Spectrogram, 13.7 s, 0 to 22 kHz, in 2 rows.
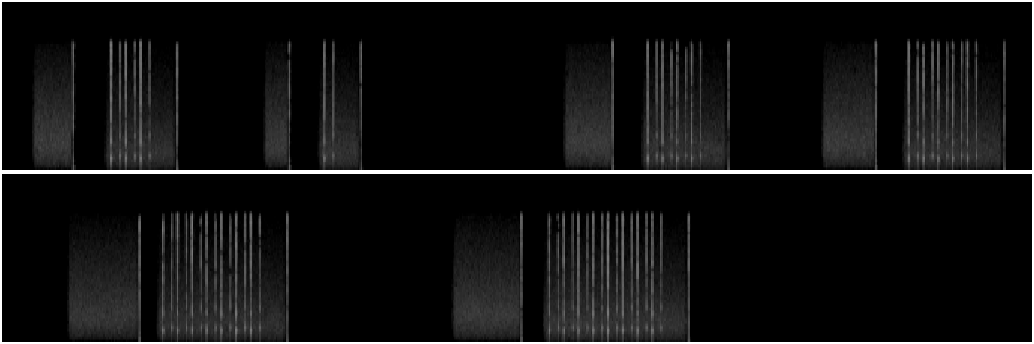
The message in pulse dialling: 3 1 4 5 7 8

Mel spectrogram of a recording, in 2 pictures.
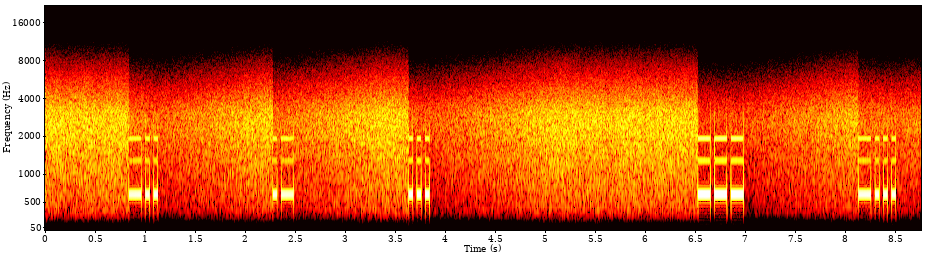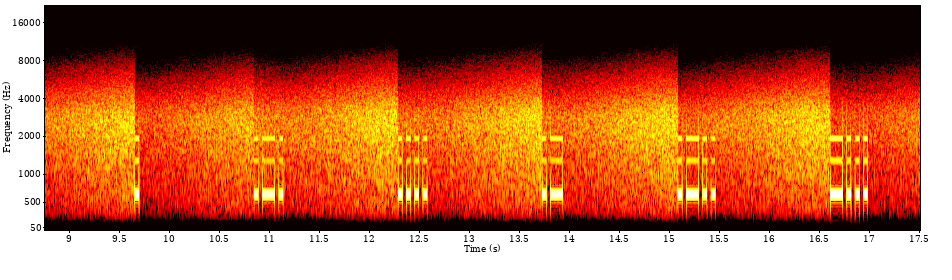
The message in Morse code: DAS OBERHALB

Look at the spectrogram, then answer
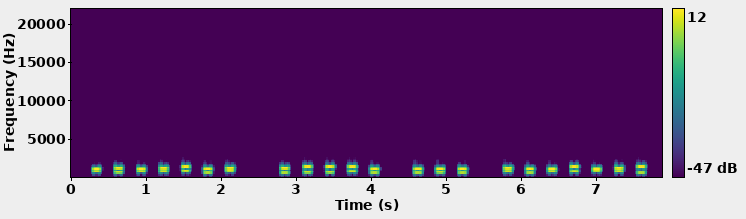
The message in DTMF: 7578#10 26691 141 8179*83

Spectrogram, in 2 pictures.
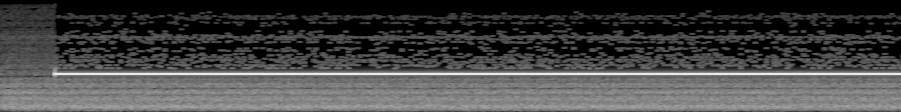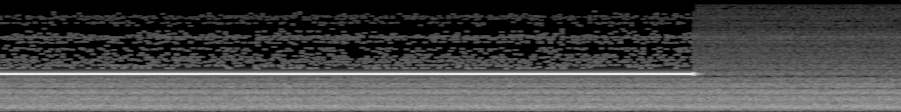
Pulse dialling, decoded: none

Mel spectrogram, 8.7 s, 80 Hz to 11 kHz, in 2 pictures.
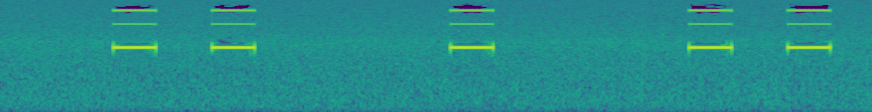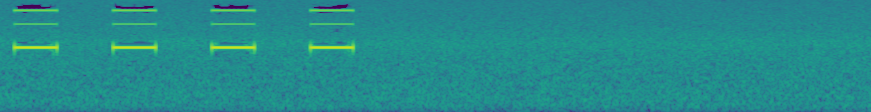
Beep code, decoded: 2-1-6

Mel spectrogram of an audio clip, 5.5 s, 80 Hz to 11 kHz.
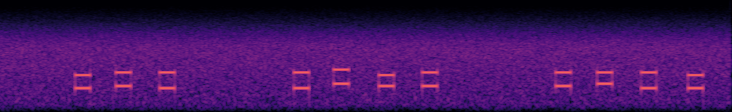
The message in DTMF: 152 2945 5821

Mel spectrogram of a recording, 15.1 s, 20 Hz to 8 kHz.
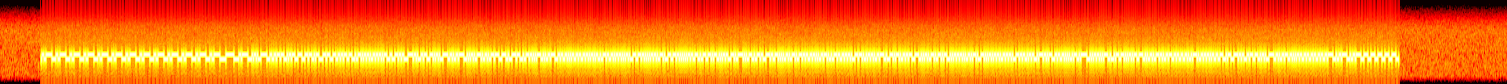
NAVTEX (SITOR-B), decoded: ZCZC NA09 NAV WARNING 94. BUOY IN PSN 21-01N 085-45W UNLIT. NNNN

